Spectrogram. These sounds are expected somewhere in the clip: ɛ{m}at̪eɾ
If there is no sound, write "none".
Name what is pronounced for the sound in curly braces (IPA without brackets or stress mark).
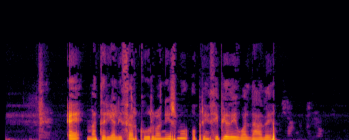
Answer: m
